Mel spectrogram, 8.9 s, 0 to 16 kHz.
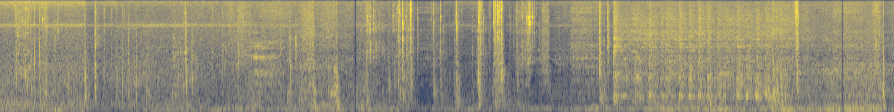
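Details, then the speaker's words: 2002 Chevy Monte Carlo after installing and reprogramming a used body control module for a diagnosed failed BCM: short crank, fires straight up and holds a steady, even idle; normal start. "we go she's starting right up sweet"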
